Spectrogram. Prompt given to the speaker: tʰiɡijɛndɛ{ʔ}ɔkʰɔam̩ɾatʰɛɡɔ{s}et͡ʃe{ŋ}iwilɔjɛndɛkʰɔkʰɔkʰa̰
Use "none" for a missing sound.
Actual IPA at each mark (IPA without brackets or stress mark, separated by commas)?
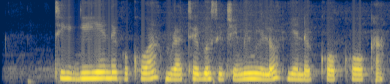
k, s, m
